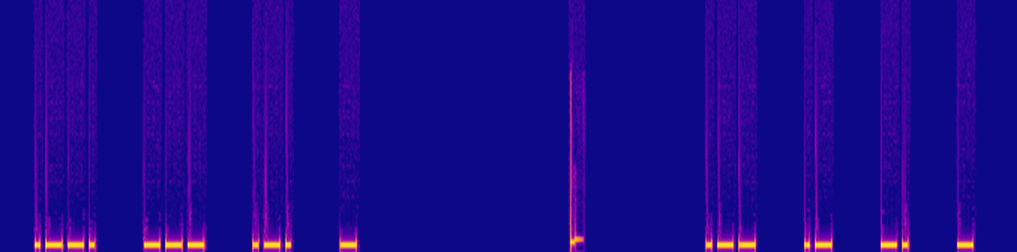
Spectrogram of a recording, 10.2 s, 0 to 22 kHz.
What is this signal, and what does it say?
Morse code, heard as a keyed tone, about 22 wpm, spaced as for 13 wpm, 700 Hz. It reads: PORT WANT
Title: 3x Character Spacing - Top 300 Words - 22wpm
